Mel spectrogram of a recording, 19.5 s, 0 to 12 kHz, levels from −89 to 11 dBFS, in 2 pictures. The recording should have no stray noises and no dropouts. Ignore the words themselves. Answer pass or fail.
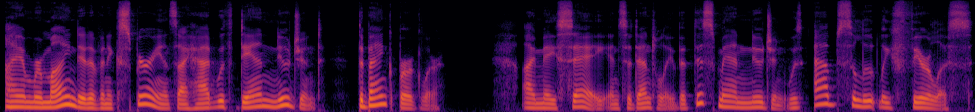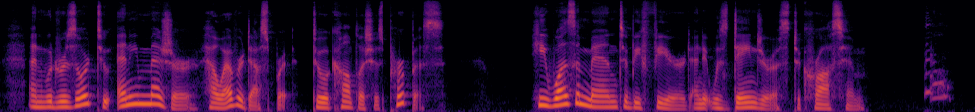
fail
